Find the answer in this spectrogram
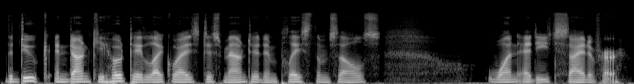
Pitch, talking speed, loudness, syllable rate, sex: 110 Hz, 150 wpm, -20 LUFS, 5.2 syllables/s, male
